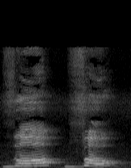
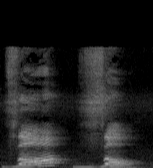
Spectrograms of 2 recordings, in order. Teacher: observem a palavra vovô e o acento circunflexo presente nesta palavra faz com que o som da vogal seja emitido de forma fechado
